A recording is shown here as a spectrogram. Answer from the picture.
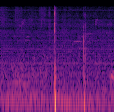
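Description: A soccer ball struck hard by a kick, a single sharp thump about a second in. About half a second later comes a fainter hit as the goalkeeper stops the shot.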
